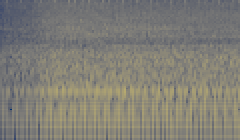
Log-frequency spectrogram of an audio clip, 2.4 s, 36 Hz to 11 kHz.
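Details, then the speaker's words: 1991 SAAB 9000 Classic Turbo CC, automatic, 223,000 km, after five years stored: loud, deep, blatty idle with hard even pulse after the rear muffler fell off on first drive; loud exhaust from missing rear muffler. "the rear muffler fell off so now it's got a full exhaust sounds like sub on steroids"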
